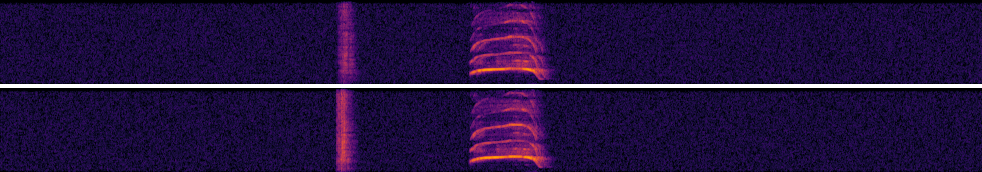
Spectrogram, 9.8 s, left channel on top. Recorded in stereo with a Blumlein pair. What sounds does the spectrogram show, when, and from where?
3.4 s crumpling: 50° right, 1.8 m
4.7 s a scream: 5° right, 4.5 m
